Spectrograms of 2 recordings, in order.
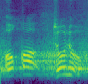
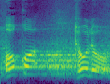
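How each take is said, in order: Both takes have the same delivery.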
